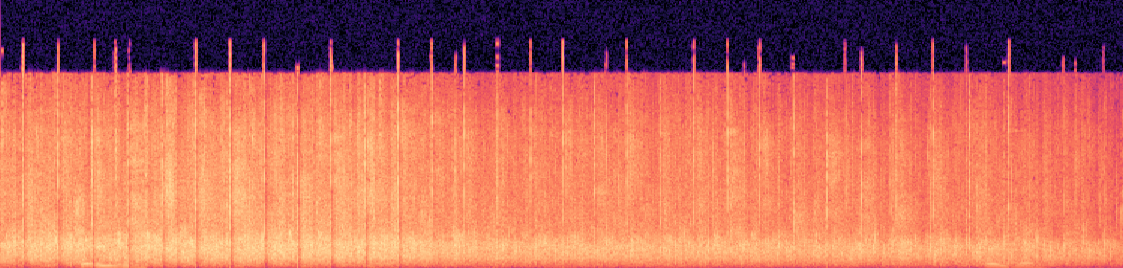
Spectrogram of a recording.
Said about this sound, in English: Oh, let's give the Lord a hand clap.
